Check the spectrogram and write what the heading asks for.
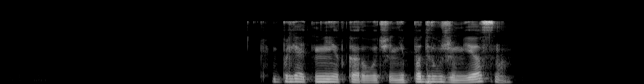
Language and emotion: Russian, angry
